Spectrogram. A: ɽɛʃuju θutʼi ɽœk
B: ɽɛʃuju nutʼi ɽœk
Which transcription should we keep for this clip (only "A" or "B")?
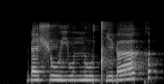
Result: B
